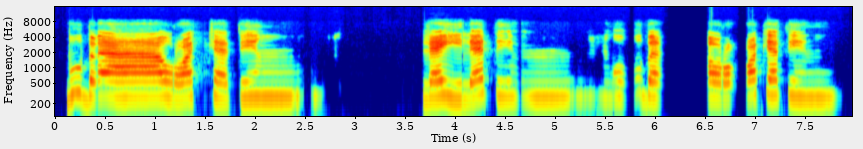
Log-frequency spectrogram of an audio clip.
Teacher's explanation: Ta double kasratin. You need to read it with nasal sound. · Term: idgham with gunna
